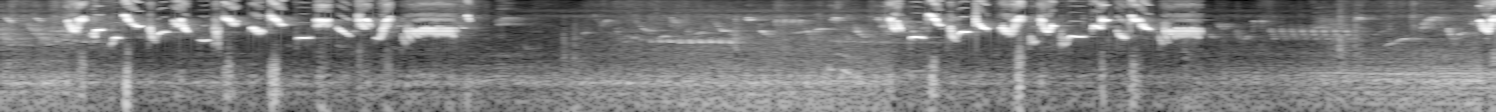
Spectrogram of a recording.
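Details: Lively canary singing, recorded to tutor other birds: repeated bursts of sharp, high, zigzagging whistles and chirps, each lasting a few seconds, separated by quieter pauses with faint chatter and low hum.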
